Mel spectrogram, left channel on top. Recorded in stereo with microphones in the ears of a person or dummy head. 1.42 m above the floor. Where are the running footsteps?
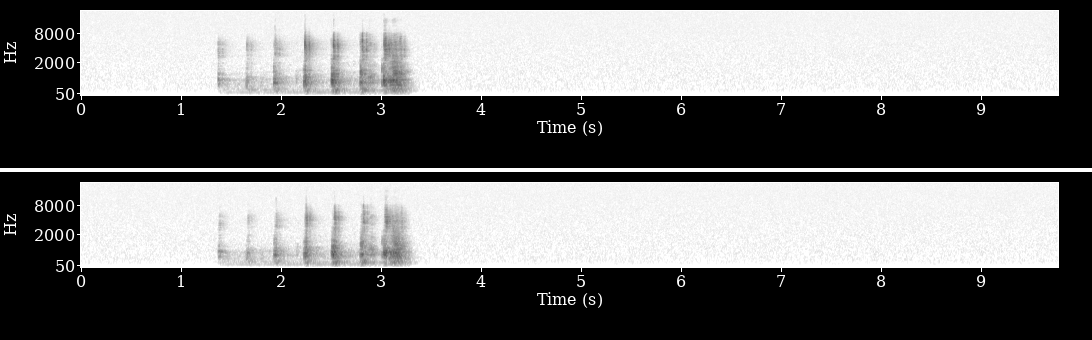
65° left (ahead or behind), 4.5 m; by 3.3 s 75° left (ahead or behind), 5 m.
